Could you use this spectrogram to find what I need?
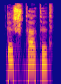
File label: "gestattet", German; adjectives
